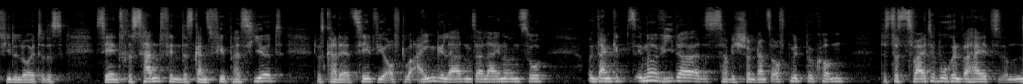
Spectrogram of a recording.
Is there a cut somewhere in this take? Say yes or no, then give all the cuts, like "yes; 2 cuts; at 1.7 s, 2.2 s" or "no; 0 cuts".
yes; 1 cut; at 4.7 s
